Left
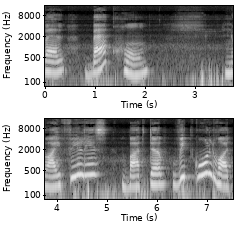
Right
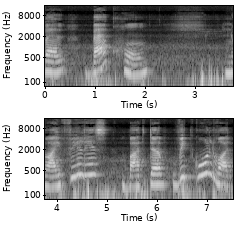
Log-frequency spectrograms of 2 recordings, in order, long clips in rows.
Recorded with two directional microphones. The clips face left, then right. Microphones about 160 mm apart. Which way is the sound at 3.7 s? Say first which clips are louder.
Left 6 dB; 60° left (ahead or behind).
